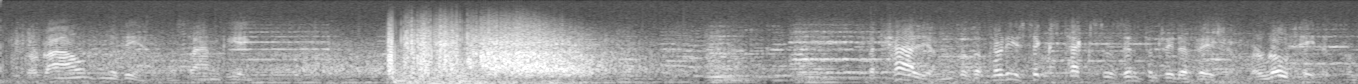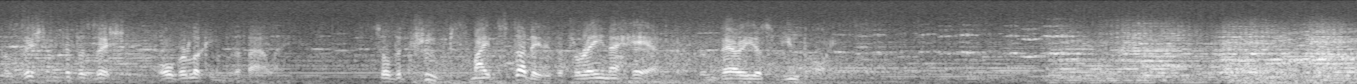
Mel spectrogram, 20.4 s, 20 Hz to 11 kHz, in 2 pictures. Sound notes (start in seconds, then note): 3.4 explosions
